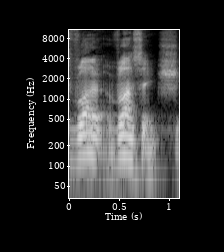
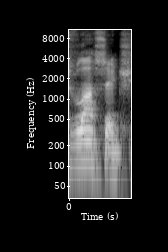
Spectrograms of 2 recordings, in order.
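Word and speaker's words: Vlašić: So it's Vlasic, the name's Vlasic, Nikola Vlasic, which is, we just know what happens on this channel.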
